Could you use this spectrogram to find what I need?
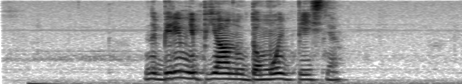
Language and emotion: Russian, angry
